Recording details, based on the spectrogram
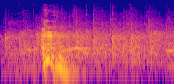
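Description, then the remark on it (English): A crowd breaks into steady clapping, a dense patter of many hands at moderate loudness, with a brief voiced cheer rising over it near the start before the applause carries on evenly. “You can clap her.”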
